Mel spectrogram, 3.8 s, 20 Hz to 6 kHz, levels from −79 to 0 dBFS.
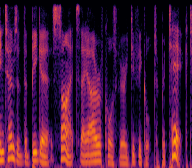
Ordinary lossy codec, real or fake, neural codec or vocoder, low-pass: AAC, 48 kbps; real; none; 5.4 kHz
